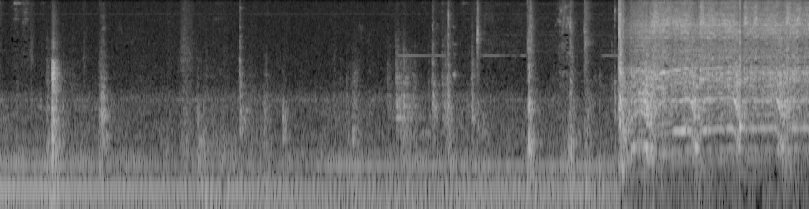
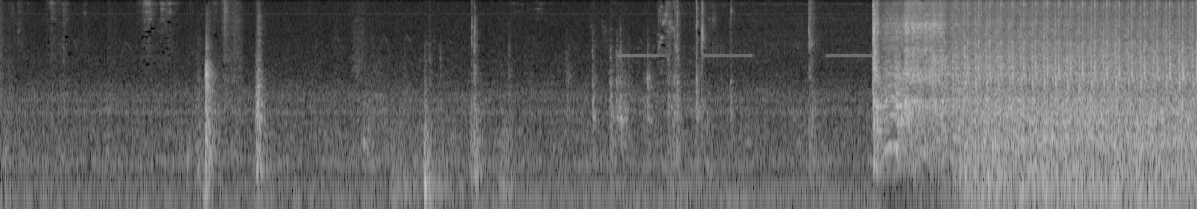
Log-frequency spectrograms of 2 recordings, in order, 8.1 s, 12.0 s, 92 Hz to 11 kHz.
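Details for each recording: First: Engine that knocks at idle, cranking with a compression gauge on cylinder one: even, steady cranking at about four beats a second, reading 180 psi, then it catches and fires. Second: all right so you can hear how rough that sounded um and it'll hold idle just really bad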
